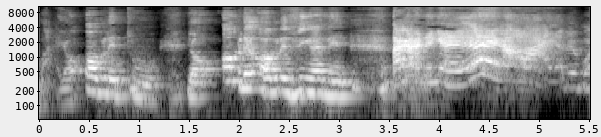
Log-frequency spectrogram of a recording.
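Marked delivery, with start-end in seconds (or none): 4.0-5.5 hammed-up announcer hello; mock greeting. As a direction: bellow a fake cheerful hello.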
